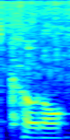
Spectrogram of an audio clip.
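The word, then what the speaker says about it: Coatl: of Modern, Ice Fan Quaddle, unplayable, so... And yes, I know it's Codal, but I refuse to not pronounce the letters in that word. It's not an English word, so I guess I am being insensitive.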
